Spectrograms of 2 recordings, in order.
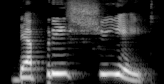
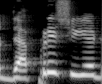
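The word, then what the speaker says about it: depreciate: डेप्रिशिएट, केट नहीं, शिएट. सो डेप्रिशिएट is going to go lower.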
